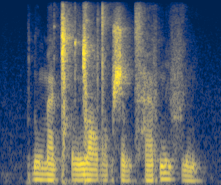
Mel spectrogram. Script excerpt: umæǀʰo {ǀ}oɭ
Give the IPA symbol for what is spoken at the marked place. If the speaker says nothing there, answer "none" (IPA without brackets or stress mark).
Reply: ŋ͡ǀ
